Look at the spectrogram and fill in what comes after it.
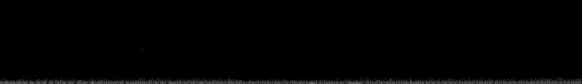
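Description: Faint birdsong: a few short high trills and chirps over a steady low hum.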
